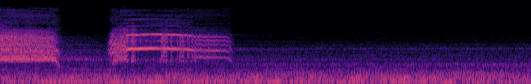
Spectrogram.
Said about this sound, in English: I began to scream.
